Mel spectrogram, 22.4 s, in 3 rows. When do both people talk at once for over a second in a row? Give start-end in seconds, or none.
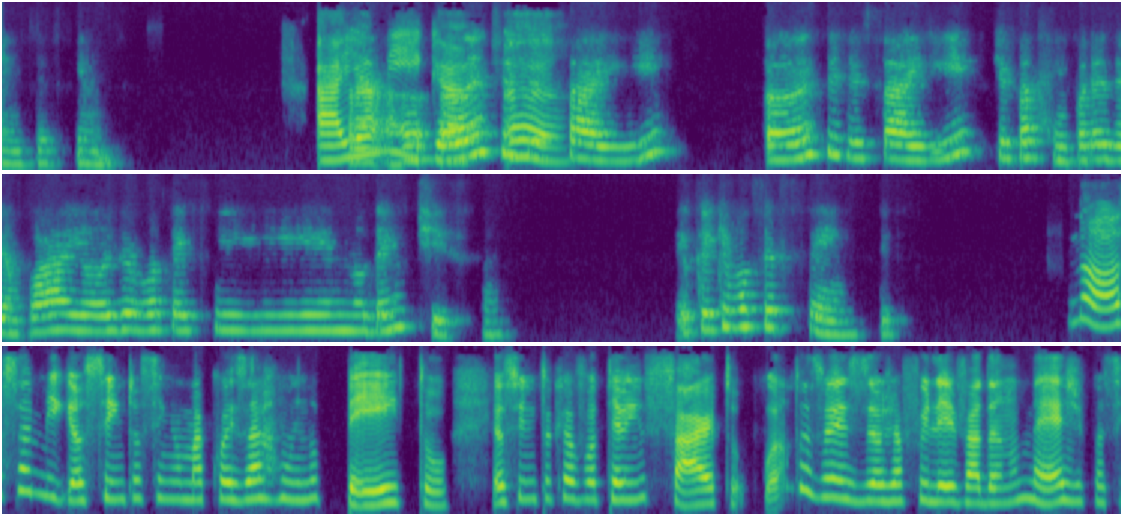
2.3-3.8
